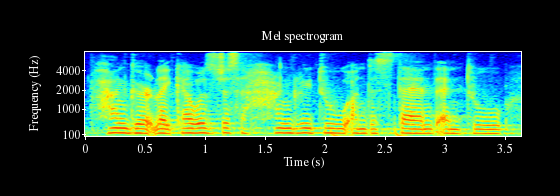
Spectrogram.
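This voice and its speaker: A young woman, a dancer and choreographer, chatting as an interview guest and often pausing to search for words. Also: sits low, little pitch movement, a little mellow. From Italy. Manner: searching for words, restarts sentences, laughs often. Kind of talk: casual interview talk. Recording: hall reverb with faint music behind.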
